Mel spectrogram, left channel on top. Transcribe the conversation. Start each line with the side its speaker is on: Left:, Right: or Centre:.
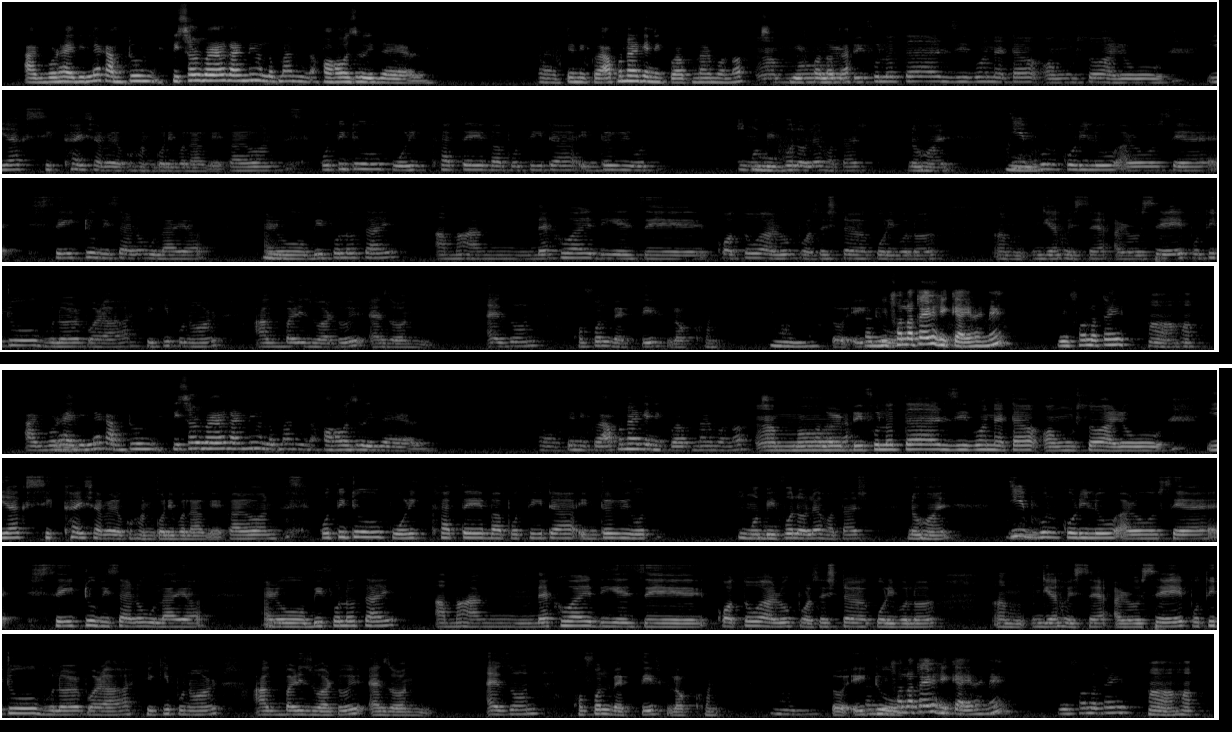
Left: আগবঢ়াই
Right: উম,
Left: দিলে কামটো। পিছৰ বাৰাৰ কাৰণে অলপমান সহজ হৈ যায় আৰু। অ, তেনেকুৱা। আপোনাৰ কেনেকুৱা। আপোনাৰ মনত
Right: আ মোৰ
Left: বিফলতা
Right: বিফুলতাৰ জীৱন এটা অংশ ত আৰু ইয়াক শিক্ষা হিচাপে গ্ৰহণ কৰিব লাগে কাৰণ প্ৰতিটো পৰীক্ষাতে বা প্ৰতিটা ইণ্টাৰভিউত মই
Left: উম
Right: বিফল হলে হতাশ নহয়। কি
Left: উম
Right: ভুল কৰিলো আৰু চিয়াৰ সেইটো বিচাৰোঁ ওলাই
Left: উম
Right: আৰু বিফলত তাই আমাক উম দেখুৱাই দিয়ে যে কত আৰু প্ৰচেষ্টা কৰিবলৈ উম দিয়া হৈছে আৰু সেই প্ৰতিটো ভুলৰ পৰা শিকি পুনৰ আগবাঢ়ি যোৱাটোৱে এজন এজন সফল ব্যক্তিৰ লক্ষণ।
Left: মই
Right: ত' এইটো
Left: বিফলতাই শিকায় হয়নে। বিফলতা
Right: অ, হ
